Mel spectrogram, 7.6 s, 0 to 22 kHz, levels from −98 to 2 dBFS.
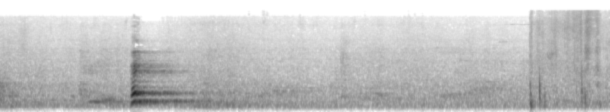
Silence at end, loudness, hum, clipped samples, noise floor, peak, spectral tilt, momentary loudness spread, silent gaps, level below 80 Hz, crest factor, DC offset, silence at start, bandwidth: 0.1 s; -26 LUFS; none; under 0.1%; -52 dBFS; -4 dBFS; -4.5 dB/octave; 27 LU; none; -82 dBFS; 28 dB; under 0.1%; 0 s; 15.5 kHz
